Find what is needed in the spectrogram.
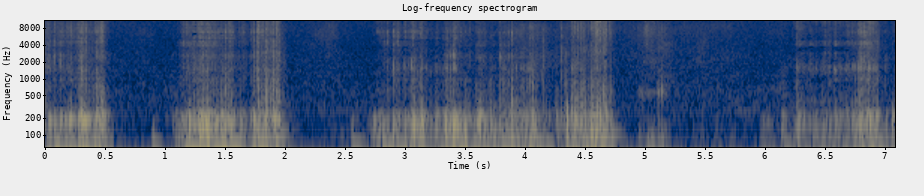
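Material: Rubber.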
